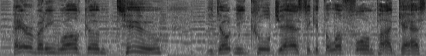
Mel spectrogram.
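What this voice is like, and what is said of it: Sick, strained hoarse voice. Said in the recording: “You can hear from my voice that I'm feeling 1,000,000% today. Just incredible how this thing attacks the vocal cords. ... I probably feel better than I sound.”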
